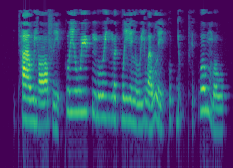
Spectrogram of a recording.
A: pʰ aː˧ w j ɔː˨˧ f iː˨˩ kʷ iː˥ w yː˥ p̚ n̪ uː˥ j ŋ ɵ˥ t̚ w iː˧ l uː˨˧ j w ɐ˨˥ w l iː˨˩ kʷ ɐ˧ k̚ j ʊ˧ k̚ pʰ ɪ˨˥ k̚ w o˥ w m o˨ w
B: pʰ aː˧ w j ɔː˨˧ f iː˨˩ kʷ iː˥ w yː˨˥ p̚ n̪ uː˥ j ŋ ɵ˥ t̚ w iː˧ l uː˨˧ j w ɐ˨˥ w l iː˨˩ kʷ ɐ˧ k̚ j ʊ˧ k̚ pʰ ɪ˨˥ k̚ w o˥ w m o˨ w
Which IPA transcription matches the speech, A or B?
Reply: A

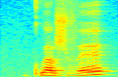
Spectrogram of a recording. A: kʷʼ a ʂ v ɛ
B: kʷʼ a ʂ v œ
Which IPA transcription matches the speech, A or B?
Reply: A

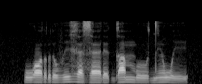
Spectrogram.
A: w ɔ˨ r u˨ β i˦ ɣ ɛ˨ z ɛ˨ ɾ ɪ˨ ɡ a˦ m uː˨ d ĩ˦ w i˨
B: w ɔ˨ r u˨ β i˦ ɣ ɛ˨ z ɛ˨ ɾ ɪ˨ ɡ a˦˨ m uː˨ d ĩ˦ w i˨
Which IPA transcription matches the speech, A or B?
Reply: A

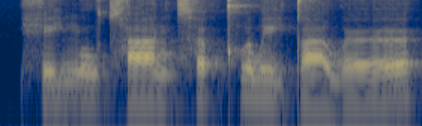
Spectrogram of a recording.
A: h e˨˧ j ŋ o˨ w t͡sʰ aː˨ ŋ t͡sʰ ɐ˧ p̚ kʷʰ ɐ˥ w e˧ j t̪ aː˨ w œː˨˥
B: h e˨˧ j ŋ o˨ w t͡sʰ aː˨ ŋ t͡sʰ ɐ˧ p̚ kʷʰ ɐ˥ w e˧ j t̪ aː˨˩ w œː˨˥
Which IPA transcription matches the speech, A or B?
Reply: B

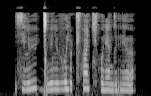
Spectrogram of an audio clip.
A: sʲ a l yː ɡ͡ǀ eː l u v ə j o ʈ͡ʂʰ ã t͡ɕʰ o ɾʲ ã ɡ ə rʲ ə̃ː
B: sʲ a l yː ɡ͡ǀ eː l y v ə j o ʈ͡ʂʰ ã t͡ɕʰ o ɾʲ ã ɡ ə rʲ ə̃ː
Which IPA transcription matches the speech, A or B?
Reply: B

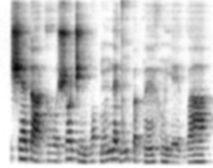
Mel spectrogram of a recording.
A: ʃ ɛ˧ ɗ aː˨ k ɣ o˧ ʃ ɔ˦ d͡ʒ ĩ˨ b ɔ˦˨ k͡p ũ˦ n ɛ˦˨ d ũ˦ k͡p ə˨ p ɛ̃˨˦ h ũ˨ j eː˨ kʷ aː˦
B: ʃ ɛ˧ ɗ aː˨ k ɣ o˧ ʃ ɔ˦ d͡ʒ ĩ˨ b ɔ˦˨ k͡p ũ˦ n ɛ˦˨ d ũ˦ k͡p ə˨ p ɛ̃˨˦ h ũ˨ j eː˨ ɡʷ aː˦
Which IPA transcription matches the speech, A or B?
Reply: B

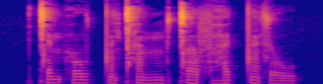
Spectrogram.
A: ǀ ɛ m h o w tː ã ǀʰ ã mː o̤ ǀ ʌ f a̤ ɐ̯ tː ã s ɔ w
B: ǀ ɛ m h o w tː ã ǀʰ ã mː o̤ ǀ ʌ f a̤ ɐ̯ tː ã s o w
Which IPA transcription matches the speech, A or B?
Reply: B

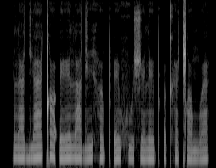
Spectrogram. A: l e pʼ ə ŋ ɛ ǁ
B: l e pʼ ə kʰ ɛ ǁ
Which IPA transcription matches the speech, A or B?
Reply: B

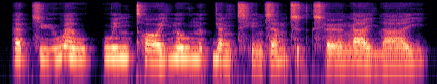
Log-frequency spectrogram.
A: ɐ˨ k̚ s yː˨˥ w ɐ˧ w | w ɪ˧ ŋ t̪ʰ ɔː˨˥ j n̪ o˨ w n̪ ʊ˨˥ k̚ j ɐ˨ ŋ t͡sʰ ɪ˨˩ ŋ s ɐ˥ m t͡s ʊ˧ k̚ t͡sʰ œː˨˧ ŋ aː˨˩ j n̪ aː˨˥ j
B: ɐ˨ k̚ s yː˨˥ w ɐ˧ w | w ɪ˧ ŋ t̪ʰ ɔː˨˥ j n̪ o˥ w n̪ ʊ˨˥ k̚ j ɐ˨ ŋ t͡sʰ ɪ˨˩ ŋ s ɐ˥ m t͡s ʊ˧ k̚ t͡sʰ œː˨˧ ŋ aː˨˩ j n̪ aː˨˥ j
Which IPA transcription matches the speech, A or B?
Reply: B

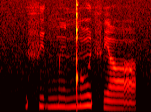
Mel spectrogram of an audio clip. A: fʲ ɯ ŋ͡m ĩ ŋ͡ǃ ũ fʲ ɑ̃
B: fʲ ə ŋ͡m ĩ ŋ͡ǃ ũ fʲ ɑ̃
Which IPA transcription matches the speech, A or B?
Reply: A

